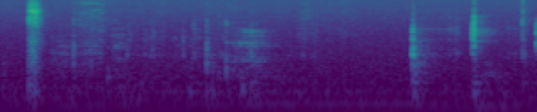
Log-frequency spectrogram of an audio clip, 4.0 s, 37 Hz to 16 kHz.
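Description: Sharp clicks and small scrapes of a metal hand tool pressing against the Stihl 180 chainsaw's plastic housing as a tight rubber dampener plug is forced into place. There is one loud click about a quarter second in and two more about three and three and a half seconds in.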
